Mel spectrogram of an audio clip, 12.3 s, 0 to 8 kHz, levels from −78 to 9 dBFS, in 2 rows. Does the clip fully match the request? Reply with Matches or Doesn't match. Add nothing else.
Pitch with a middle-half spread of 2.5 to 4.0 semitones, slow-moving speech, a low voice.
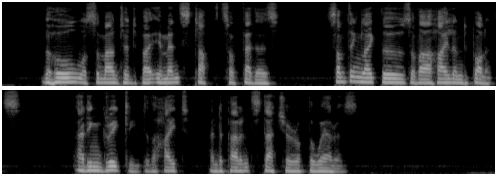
Matches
